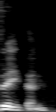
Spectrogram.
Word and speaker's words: Zaethan: Is it Zathian? – It's Zathian, yeah. – Zathian.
